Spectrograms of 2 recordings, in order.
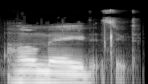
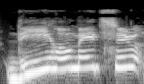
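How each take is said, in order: First: Said in the usual way. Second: Incredulous question. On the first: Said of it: "one of the homemade suits". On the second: Real, not acted. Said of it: "I think you'll find it's one of the homemade suits".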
